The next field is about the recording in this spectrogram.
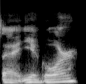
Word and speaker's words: Yegor: It's Yegor, with the emphasis on the O, and Yegor Nadvornyy.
